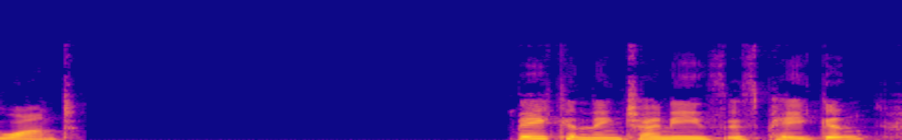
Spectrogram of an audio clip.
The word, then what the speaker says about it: 培根: Bacon in Chinese is 培根, which comes from the English pronunciation.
